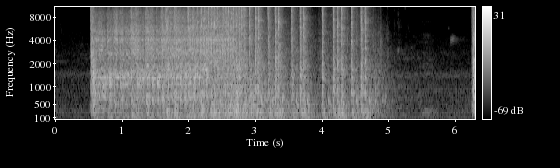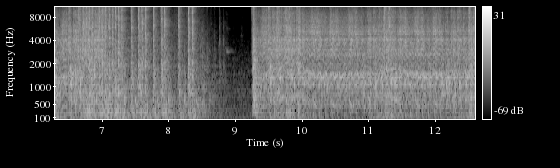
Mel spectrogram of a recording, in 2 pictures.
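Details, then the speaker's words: 1962 Ford Falcon, the next day after confirming spark at every plug and cleaning the plugs: it fires and runs in short bursts, then dies three times and stalls if the throttle opens past a crack; exhaust gasket leaking, plugs, wires and rotor suspected. "no not at all it's got like no like if I try to do anything other than Lakers crack it open just a little bit"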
